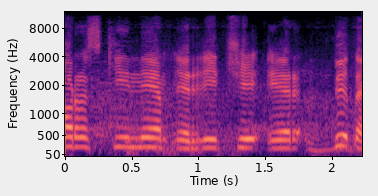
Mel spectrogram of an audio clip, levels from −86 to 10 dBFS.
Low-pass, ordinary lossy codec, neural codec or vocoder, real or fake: 10.8 kHz; Opus, 24 kbps; none; real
